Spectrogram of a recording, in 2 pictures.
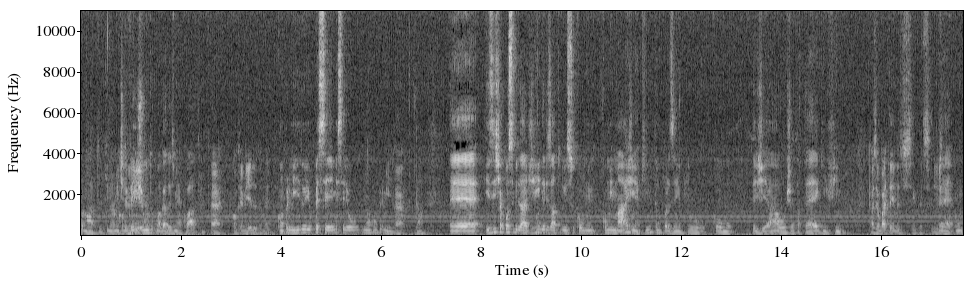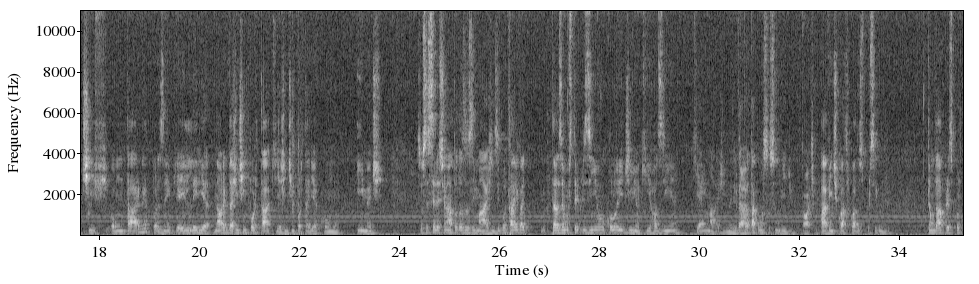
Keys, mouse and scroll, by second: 21.6 shift+a.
